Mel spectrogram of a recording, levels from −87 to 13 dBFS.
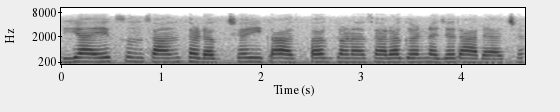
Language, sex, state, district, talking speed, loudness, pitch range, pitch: Rajasthani, female, Rajasthan, Nagaur, 220 wpm, -15 LUFS, 215-230 Hz, 225 Hz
